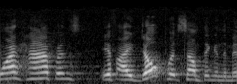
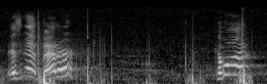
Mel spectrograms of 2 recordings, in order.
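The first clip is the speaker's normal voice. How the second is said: high cheerful urging; 12 semitones higher, 4 dB louder than usual. Real, not acted. Teacher urging students to stretch, in a high excited voice. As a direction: coax them, pitched well up and bright. Professor urging class to exercise.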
